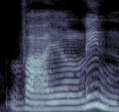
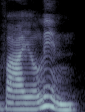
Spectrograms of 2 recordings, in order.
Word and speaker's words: violin: violin 하고 뒤에 강세가 있습니다. violin. 바이올린이 아니라 violin. violin.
